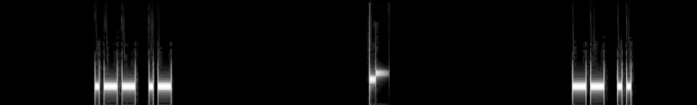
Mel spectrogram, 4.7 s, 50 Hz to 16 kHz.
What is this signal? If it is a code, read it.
Morse code, heard as a keyed tone, about 42 wpm, 700 Hz. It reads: WA MI
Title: US States 40wpm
